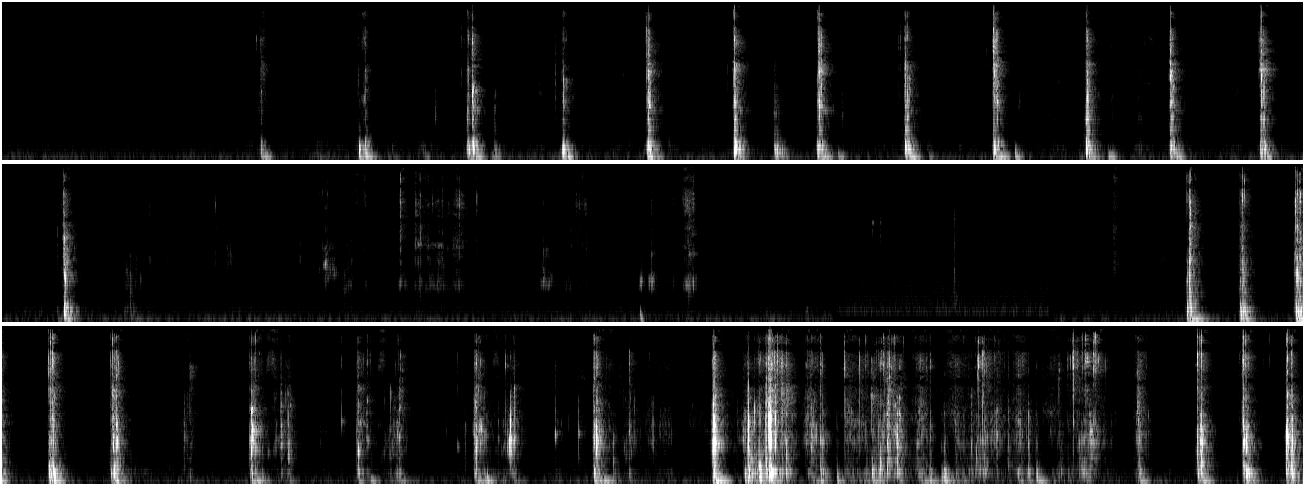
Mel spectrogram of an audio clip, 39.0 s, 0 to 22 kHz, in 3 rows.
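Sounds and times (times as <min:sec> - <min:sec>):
sharp wet pops: 0:24.8 - 0:39.0
slime squished by hand: 0:24.8 - 0:39.0.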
